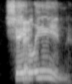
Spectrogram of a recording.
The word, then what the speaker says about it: Shailene: Stan Pete Davidson uh how do you pronounce Cheyenne Woodley again Shailene Shailene Woodley I I did say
